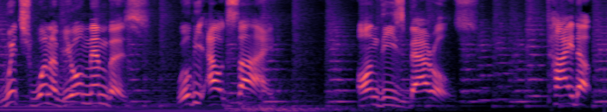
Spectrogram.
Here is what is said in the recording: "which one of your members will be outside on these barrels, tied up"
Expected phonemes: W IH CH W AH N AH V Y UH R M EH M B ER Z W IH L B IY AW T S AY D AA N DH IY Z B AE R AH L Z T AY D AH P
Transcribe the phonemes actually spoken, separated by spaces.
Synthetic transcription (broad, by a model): W IH CH W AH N AH V Y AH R M EH M B ER Z W IH L B IY AW T S AY D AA N DH IY Z B AE R AH L Z T AY D AH P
